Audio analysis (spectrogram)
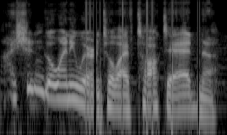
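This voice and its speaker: A man's voice: medium pitch, very animated, quick pace. An actor playing an earnest, anxious young male adventurer in a video game, speaking casually and eagerly with some hesitation. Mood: earnest, reluctant. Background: music.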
